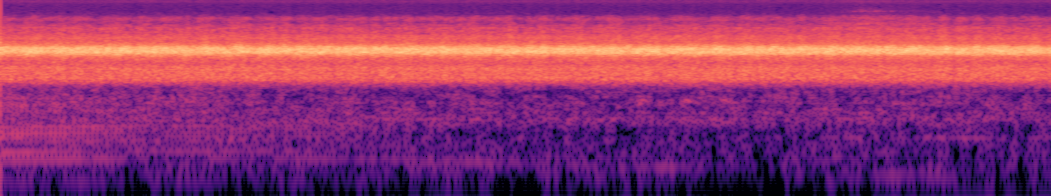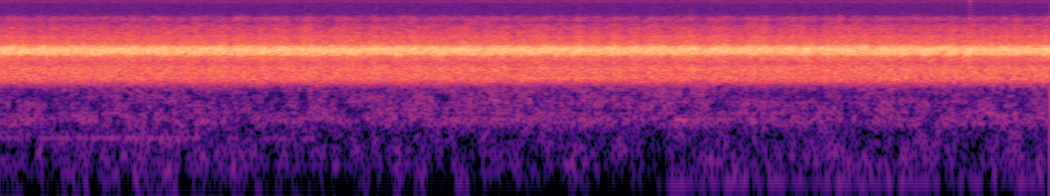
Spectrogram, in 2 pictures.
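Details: Frogs calling in rice paddies near home, a dense, unbroken high-pitched chorus that holds steady for the whole stretch with no pauses.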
